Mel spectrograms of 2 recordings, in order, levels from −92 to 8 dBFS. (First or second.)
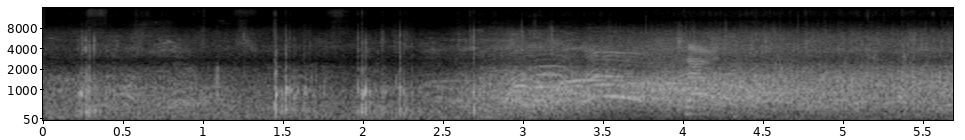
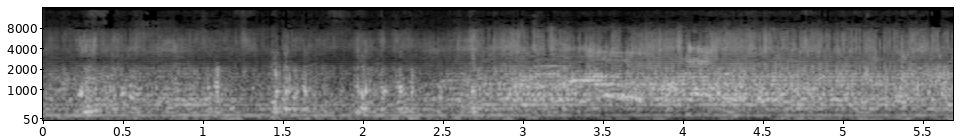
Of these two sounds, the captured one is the first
